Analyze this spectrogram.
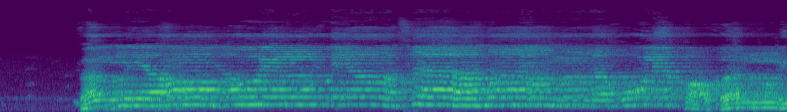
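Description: An elderly man recites in a long, sustained melodic chant through a loudspeaker microphone.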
